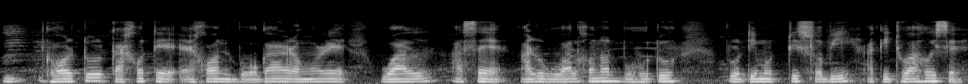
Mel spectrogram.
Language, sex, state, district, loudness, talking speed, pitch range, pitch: Assamese, male, Assam, Sonitpur, -16 LUFS, 100 wpm, 120-135 Hz, 130 Hz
